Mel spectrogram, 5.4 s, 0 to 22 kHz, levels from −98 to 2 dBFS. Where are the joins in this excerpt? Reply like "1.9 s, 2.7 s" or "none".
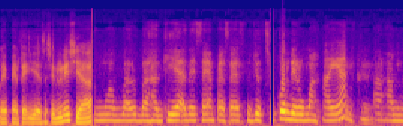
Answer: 1.2 s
